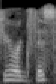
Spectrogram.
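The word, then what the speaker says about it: Jurgis: And she had just been married and married to Georgius, pronounced Georgius of all men,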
